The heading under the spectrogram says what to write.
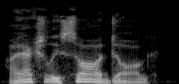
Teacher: I can't see an R but I said an r and that is because we have a feature called an intrusive R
